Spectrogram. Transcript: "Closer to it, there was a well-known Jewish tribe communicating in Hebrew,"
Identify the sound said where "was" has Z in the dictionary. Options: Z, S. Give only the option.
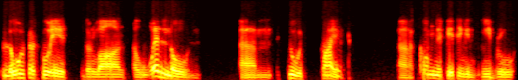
Z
